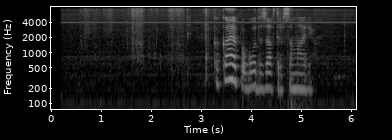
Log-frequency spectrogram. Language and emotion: Russian, neutral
